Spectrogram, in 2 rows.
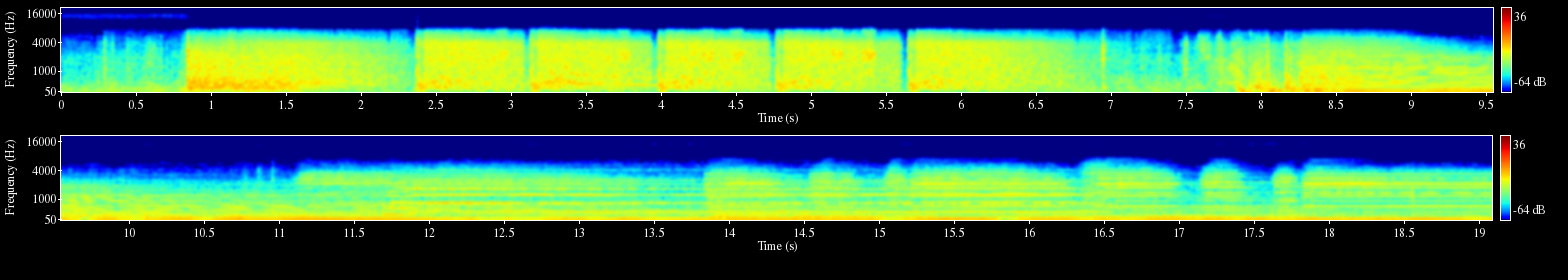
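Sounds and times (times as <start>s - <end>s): gunshots echoing: 0.8s - 8.6s
orchestral music with brass: 8.2s - 19.0s.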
